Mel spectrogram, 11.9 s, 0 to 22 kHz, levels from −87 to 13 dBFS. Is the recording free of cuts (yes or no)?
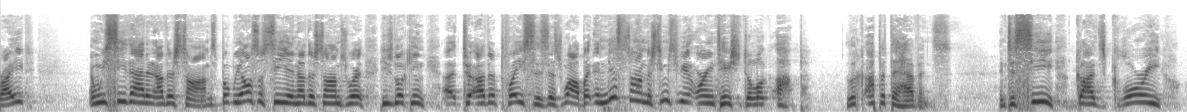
yes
